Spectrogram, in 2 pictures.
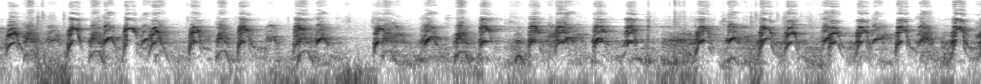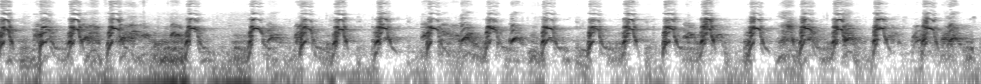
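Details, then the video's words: Several dogs complaining about something, giving a dense, unbroken chorus of sharp, overlapping barks and yips that pulse rapidly for the whole stretch with hardly a pause. "Dogs complaining about something"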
